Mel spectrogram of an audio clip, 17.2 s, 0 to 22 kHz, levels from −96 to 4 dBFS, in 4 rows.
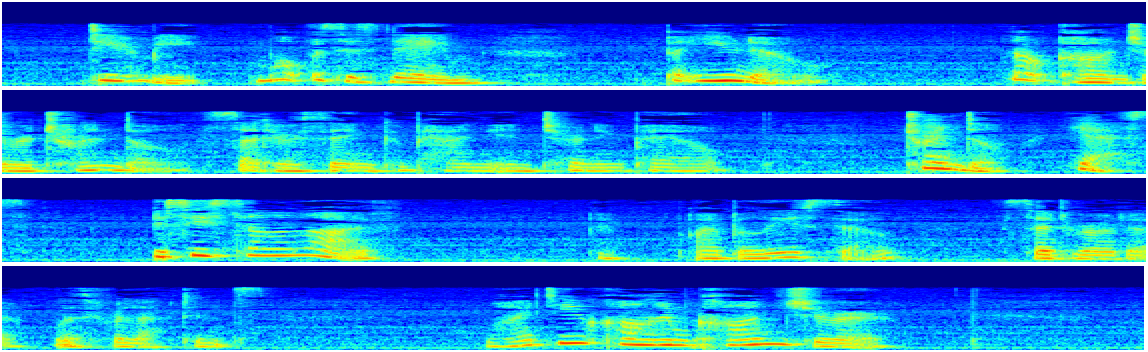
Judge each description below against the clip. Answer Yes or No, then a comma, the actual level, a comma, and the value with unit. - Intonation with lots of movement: Yes, wide, 8.1 semitones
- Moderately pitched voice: Yes, medium, 180 Hz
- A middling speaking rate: No, slow, 120 wpm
